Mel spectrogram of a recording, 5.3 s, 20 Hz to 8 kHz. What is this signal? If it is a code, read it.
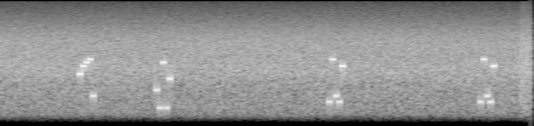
Five-tone selective call (EIA), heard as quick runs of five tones, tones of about 30 ms, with radio hiss and a squelch burst at the end. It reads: 57891 22884 09107 09107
